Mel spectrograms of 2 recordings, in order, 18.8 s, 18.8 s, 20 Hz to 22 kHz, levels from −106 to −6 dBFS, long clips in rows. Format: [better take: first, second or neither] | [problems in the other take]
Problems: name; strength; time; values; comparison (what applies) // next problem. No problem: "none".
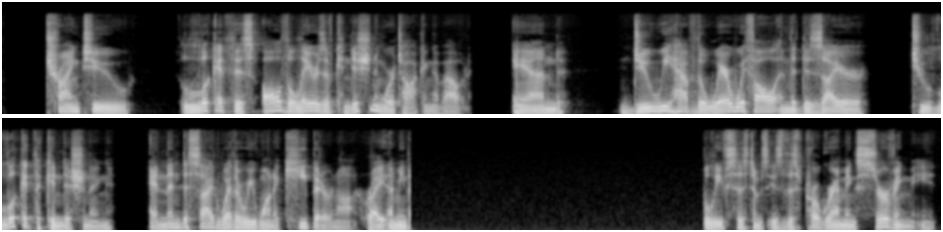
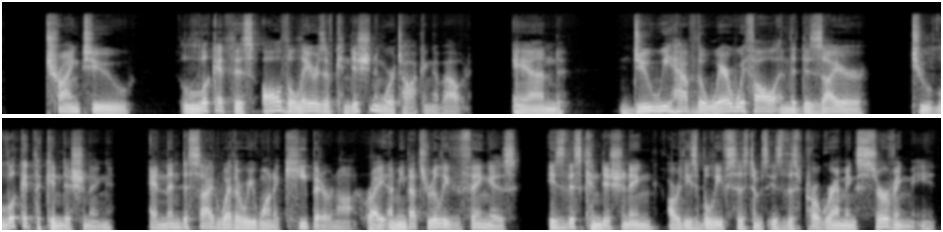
second | audio cutting out; at 13 s for 3 s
